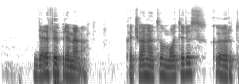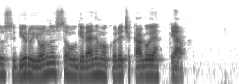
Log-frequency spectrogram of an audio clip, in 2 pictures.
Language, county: Lithuanian, Kaunas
